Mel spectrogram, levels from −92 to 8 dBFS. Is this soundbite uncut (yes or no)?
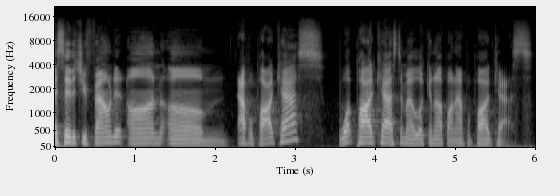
no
